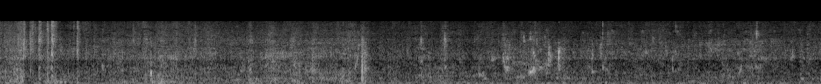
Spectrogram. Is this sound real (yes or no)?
no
